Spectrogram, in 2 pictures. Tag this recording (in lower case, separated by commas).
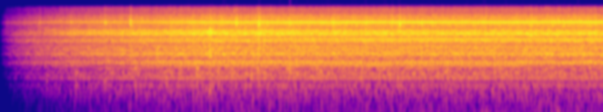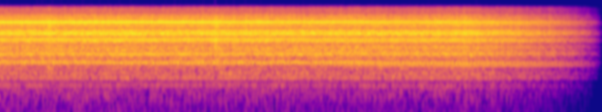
engine, idling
